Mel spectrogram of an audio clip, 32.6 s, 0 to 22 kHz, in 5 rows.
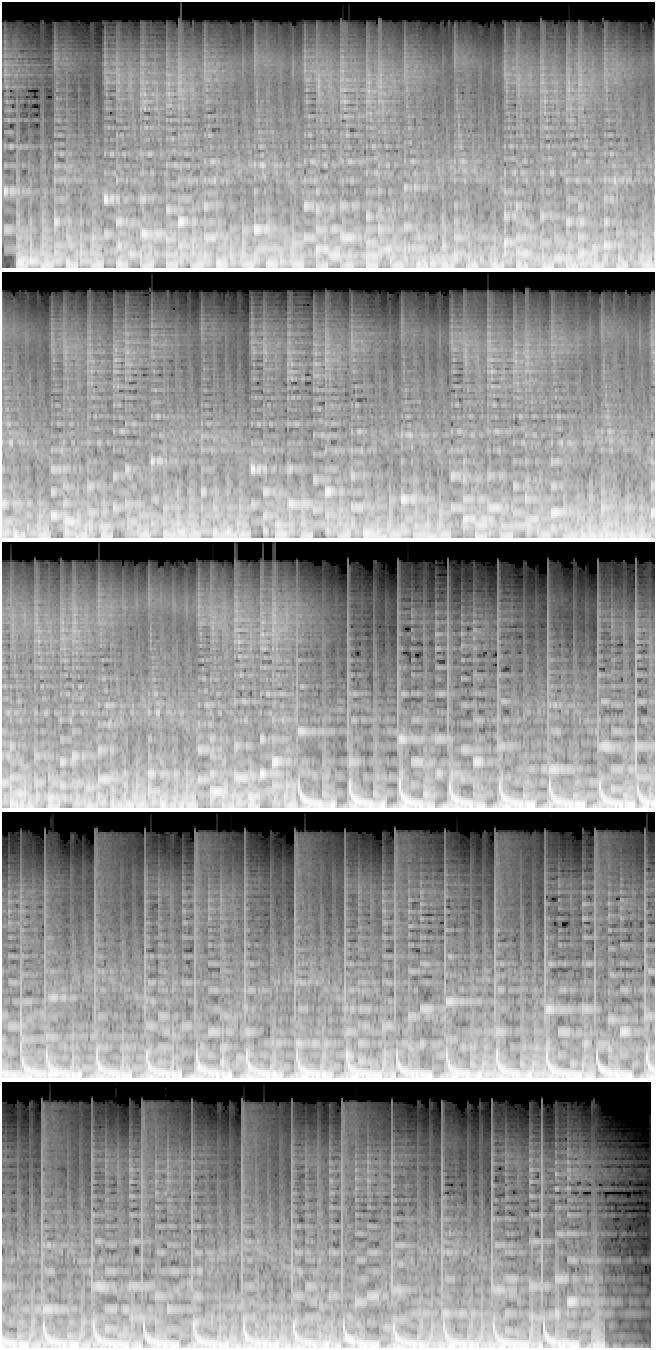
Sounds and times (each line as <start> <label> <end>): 0.0 built-in synth & effects 32.3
